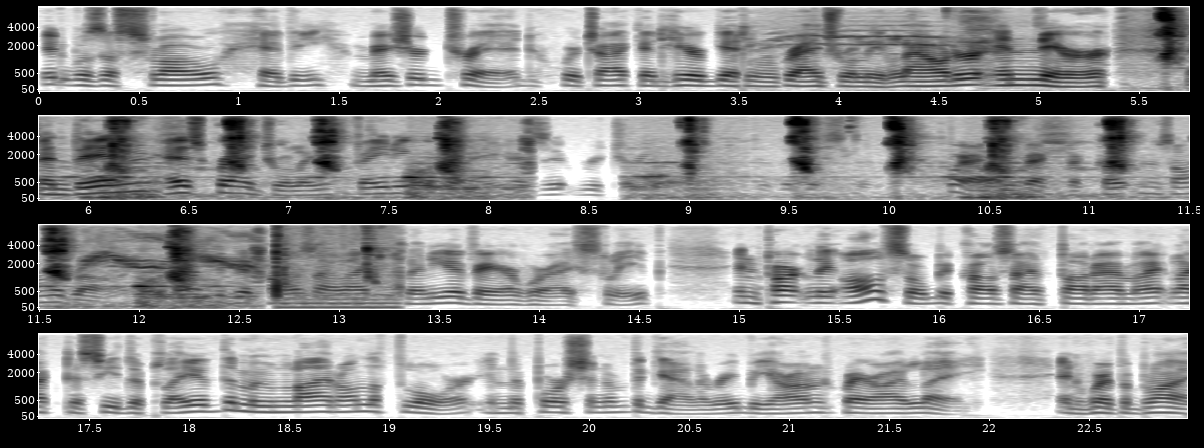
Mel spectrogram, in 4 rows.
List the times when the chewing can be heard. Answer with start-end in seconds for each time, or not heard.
5.4-13.3.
